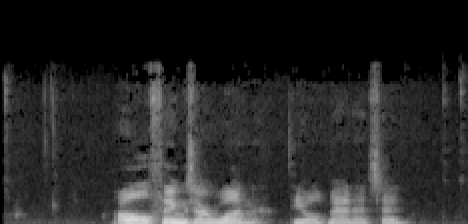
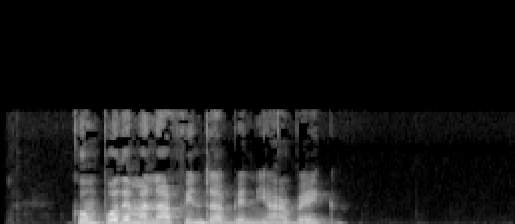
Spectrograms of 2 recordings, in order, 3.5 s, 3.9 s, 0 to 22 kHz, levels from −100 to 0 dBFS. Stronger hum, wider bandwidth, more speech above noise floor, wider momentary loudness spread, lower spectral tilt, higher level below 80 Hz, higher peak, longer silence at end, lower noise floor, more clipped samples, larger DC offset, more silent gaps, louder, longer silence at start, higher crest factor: neither; first, 16 kHz vs 11.5 kHz; second, 38 dB vs 59 dB; first, 15 LU vs 10 LU; first, -6.5 dB/octave vs -5 dB/octave; first, -60 dBFS vs -66 dBFS; about the same, -8 dBFS vs -6 dBFS; second, 0.45 s vs 1.45 s; second, -64 dBFS vs -83 dBFS; neither; neither; neither; about the same, -26 LUFS vs -24 LUFS; first, 0.85 s vs 0.55 s; about the same, 20 dB vs 20 dB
